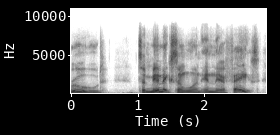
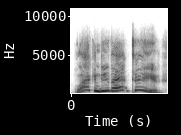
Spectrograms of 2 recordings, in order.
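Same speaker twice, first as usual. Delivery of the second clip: high pitched Southern; 5 dB louder than usual. Shown as a demonstration. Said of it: "kinda high pitched".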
